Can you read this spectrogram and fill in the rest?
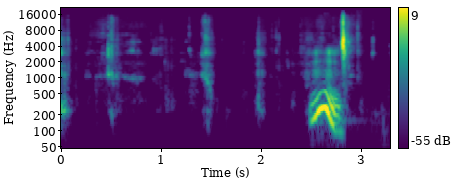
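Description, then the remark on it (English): Crunchy chewing on seasoned nuts: a string of sharp, brittle crunches at an irregular pace, then a louder, fuller burst of munching near the end. No one speaks. “They're very seasoned, these nuts. All right. I'm throwing them down.”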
